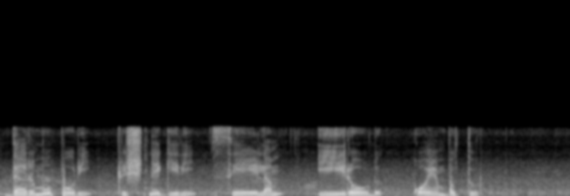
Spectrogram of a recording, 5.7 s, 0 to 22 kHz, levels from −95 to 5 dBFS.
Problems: constant background noise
